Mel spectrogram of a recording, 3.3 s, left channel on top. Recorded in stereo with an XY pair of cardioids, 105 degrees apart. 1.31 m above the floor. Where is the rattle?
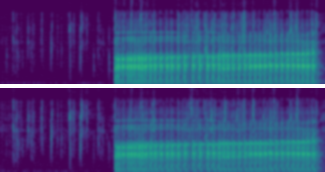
50° left, 0.8 m.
